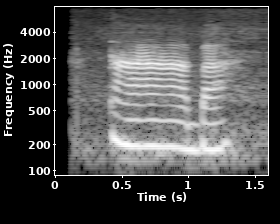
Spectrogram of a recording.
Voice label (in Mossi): "taaba", Moore; together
